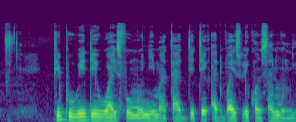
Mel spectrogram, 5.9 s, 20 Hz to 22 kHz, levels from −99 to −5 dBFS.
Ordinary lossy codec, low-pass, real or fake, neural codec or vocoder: MP3, 96 kbps; 9.9 kHz; real; none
